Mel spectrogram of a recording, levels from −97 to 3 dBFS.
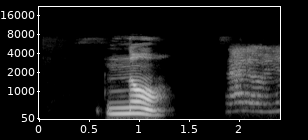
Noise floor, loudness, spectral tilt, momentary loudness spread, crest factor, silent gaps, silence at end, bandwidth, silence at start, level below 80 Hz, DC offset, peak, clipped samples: -85 dBFS; -23 LUFS; -4 dB/octave; 20 LU; 18 dB; none; 0.2 s; 7.6 kHz; 0.7 s; -72 dBFS; under 0.1%; -8 dBFS; under 0.1%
